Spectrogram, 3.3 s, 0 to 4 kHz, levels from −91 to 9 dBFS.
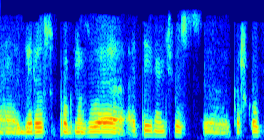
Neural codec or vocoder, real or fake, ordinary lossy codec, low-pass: vocoder, 22.05 kHz, 80 mel bands, Vocos; fake; MP3, 24 kbps; 3.6 kHz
